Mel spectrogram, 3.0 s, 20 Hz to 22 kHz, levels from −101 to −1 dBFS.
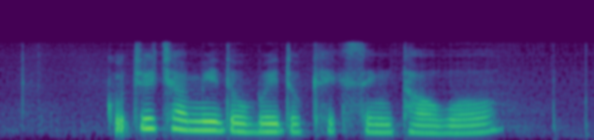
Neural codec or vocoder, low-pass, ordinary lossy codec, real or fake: codec, 16 kHz, 0.9 kbps, LongCat-Audio-Codec; 7.2 kHz; none; fake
